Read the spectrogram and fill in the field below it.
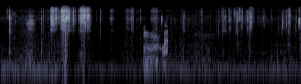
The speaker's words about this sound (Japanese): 無理やり開けたわ。俺は避けるチーズは咲かずに食べる。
